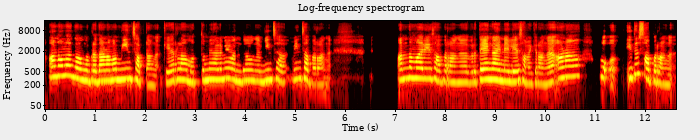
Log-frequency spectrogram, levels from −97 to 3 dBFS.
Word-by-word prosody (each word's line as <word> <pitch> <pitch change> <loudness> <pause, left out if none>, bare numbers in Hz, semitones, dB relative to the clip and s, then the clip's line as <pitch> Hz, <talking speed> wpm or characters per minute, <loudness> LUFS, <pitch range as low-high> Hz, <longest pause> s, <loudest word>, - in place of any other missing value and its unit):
ஆனாலும், 380 +2 +4
அங்க 365 -3 -1
அவுங்க 285 -2 0
பிரதானமா 275 +2 +4
மீன் 305 0 0
சாப்ட்டாங்க. 210 -7 -1 0.2
கேரளா 280 +4 -1
மொத்தமேயலுமே 300 +5 -3
வந்து 270 0 -5
அவுங்க 275 -2 -5
மீன் 290 +1 -2 0.4
மீன் 320 +1 -6
சாப்பிடறாங்க. 220 -7 -3 1.5
அந்த 320 +2 -2
மாரி 320 -1 +4 0.2
சாப்பிடறாங்க. 255 -2 -2 0.2
அப்புறம் 245 +1 -8
தேங்காய் 300 -1 +5
எண்ணெயிலயே 260 -1 0
சமைக்கிறாங்க. 230 -1 -5 0.2
ஆனா 355 +2 +5 0.6
போ 335 - 0 0.5
இது 405 +6 -1
சாப்பிடறாங்க. 250 -9 +1
280 Hz, 115 wpm, -22 LUFS, 250-305 Hz, 1.5 s, தேங்காய்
